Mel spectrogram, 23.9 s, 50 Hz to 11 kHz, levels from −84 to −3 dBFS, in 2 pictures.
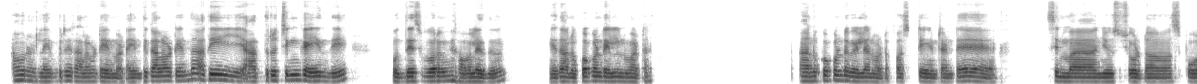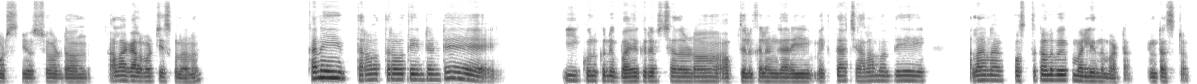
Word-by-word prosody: అవునండి. 150 -4 -1
లైబ్రరీ 125 +4 -3
అలవాటు 125 +1 -3
అయ్యింది 120 -1 +2
అన్నమాట. 110 - -4
ఎందుకు 135 +4 -3
అలవాటు 145 +1 +1
అయిందో, 165 +6 -2
అది 170 0 +6 0.3
యాదృచంగా 155 +5 +2
అయింది. 135 -2 +1 0.6
ఉద్దేశపూర్వంగా 135 +3 +2
అవ్వలేదు. 120 -1 +3 0.6
ఏదో 130 - +2
అనుకోకుండా 135 +3 +2
వెళ్ళాననమాట. 125 -2 -1 1.6
అనుకోకుండా 150 +3 +1
వెళ్ళానమాట. 120 -3 +1
ఫస్ట్ 120 +1 -4
ఏంటంటే, 115 +3 0 0.9
సినిమా 125 -2 +2 0.3
న్యూస్ 120 0 +1
చూడ్డం, 115 -1 +2 0.2
స్పోర్ట్స్ 120 0 -2
న్యూస్ 115 -1 -3
చూడ్డం 110 -1 -1 0.4
అలాగా 145 -1 +3
అలవాటు 130 0 -2
చేసుకున్నాను. 110 0 -3 1.1
కానీ 225 +2 +7 0.3
తర్వాత 170 +2 -1
తర్వాత 175 0 +2
ఏంటంటే, 170 +3 -3 1.2
ఈ - - -2
కొన్ని 145 -1 -2
కొన్ని 145 -1 0
బయో‌గ్రఫీస్ 135 +2 +1
చదవడం. 130 -1 -1 0.2
అబ్దుల్ 120 0 -2
కలాం 125 -1 0
గారి 120 0 +2 0.2
మిగతా 145 +4 -3
చాలా 135 +2 -3
మంది, 145 +1 -4 0.7
అలా 155 +1 +2
నాకు 150 0 -4
పుస్తకాల 160 +2 0
వైపు 160 0 +3
మళ్లింది 130 -3 0
మాట 105 - -5 0.3
ఇంట్రెస్ట్. - - -3
130 Hz, 130 wpm, -27 LUFS, 120-145 Hz, 1.6 s, కానీ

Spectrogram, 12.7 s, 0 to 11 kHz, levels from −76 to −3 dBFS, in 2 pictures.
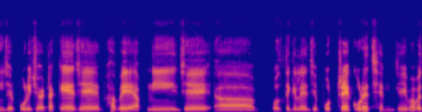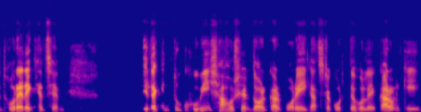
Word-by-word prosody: নিজের 145 +5 -7
পরিচয়টাকে 165 +6 -1 0.2
যেভাবে 165 -3 0 0.2
আপনি 130 +1 -7 0.4
যে 130 - -4 0.5
আ - - -3 0.8
বলতে 115 -1 -8
গেলে 125 -1 -3
যে 130 - -6
পোর্ট্রে 200 +8 +4
করেছেন 125 -5 -2 0.2
যেভাবে 120 +4 -5
ধরে 135 +7 +7
রেখেছেন 145 - +1 1.3
এটা 320 - +8
কিন্তু 220 +2 -15 0.2
খুবই 160 +8 -2 0.2
সাহসের 155 +5 -2
দরকার 120 +4 0
পড়ে 115 +2 -1
এই 120 - -3
কাজটা 110 0 -3
করতে 120 +3 -8
হলে। 120 -2 -3 0.2
কারণ 200 +6 +5
কি? 345 - -5
140 Hz, 125 wpm, -24 LUFS, 125-170 Hz, 1.3 s, এটা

